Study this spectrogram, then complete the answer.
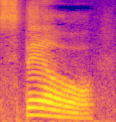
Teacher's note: spill ends with a voiced l sound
